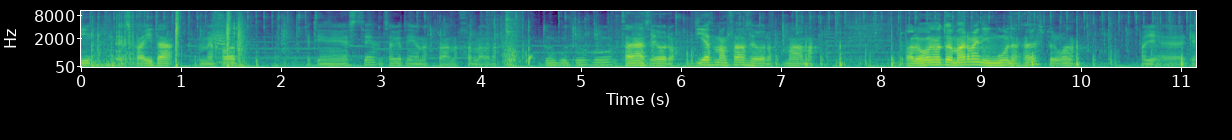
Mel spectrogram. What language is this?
Spanish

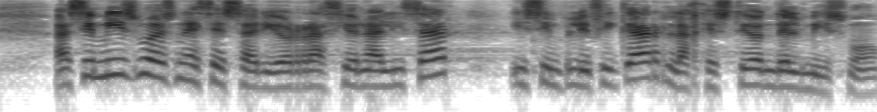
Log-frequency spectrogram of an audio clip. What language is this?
Spanish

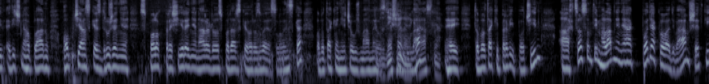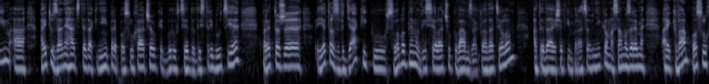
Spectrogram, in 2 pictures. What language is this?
Slovak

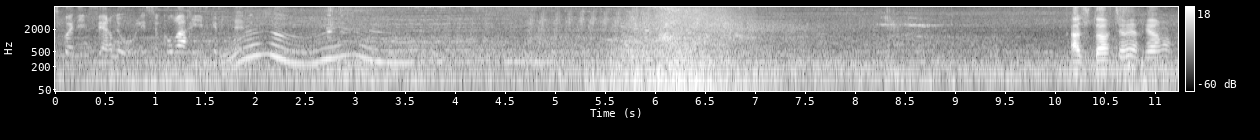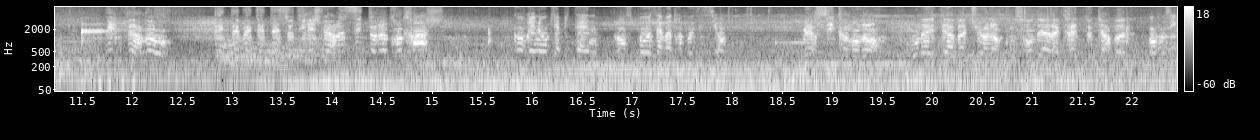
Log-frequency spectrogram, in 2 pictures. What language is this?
French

